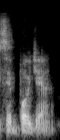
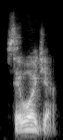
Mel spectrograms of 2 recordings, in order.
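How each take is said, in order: First: The lips close fully for the b sound. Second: The lips stay apart for the b sound. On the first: The speaker calls it wrong. "We don't say cebolla" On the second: The speaker calls it right. "you kind of round your lips, but you don't touch them together"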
